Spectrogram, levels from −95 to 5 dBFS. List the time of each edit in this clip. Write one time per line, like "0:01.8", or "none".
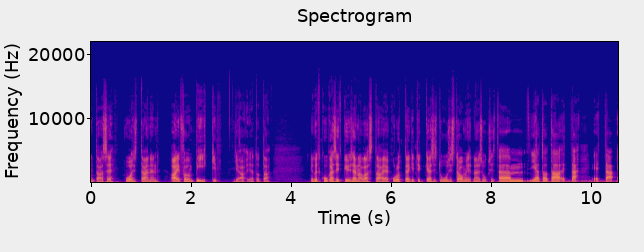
0:04.6
0:08.1
0:09.4

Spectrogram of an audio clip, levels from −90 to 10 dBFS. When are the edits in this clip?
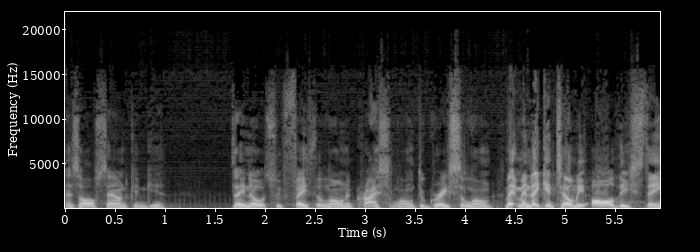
0:01.7
0:04.4

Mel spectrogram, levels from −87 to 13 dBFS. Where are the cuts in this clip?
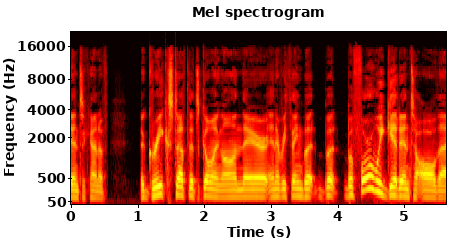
0:02.9

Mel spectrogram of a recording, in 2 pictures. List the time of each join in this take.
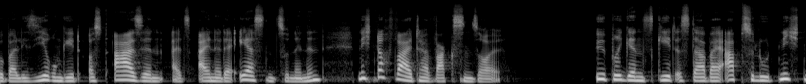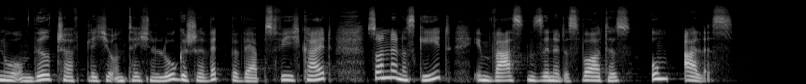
none

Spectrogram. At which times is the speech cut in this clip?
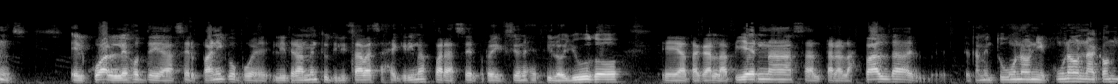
0:09.6

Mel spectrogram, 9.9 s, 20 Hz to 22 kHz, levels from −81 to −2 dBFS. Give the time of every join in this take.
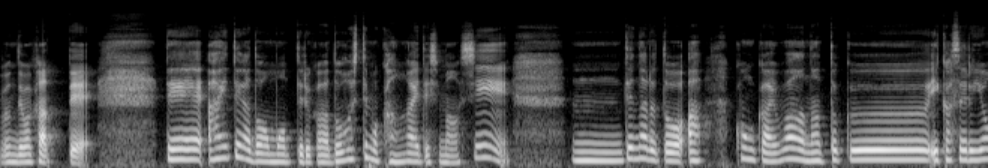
none

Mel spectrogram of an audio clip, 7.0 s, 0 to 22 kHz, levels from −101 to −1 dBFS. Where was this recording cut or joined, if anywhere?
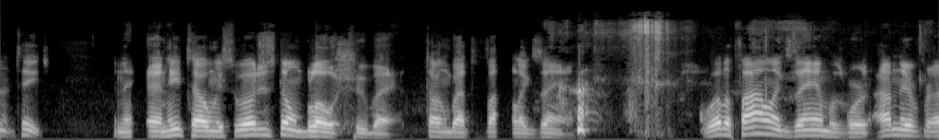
none

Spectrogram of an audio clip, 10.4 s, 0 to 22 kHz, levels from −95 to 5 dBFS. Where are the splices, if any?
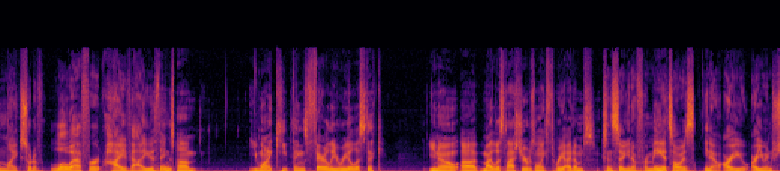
0:02.3
0:08.0
0:09.2

